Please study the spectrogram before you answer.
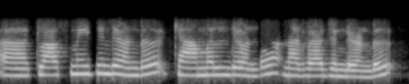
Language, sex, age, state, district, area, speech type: Malayalam, female, 18-30, Kerala, Thiruvananthapuram, rural, conversation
